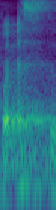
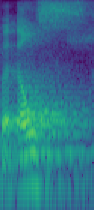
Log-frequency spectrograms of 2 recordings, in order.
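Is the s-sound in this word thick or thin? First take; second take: thin; thick. First: The s-sound is thin, with spread lips. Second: The s-sound is thick, with a raised tongue. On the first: The speaker calls it wrong. "bukan senyum sebagaimana mengucapkan sin, bukan fa'as" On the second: The speaker calls it right.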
